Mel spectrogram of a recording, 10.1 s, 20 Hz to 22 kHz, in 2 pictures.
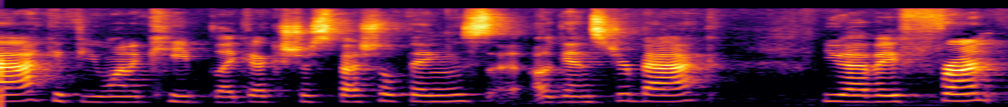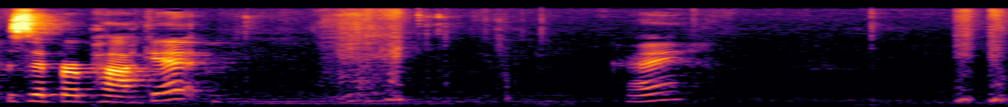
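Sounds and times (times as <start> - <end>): metal zipper being pulled open: 6.2 - 7.9, 9.8 - 10.0.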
